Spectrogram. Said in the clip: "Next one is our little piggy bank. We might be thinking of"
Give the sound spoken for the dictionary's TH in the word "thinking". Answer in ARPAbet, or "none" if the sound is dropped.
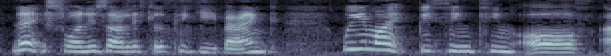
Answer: TH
